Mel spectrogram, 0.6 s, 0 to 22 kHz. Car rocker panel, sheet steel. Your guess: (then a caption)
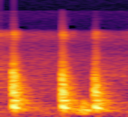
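Cracked. Knuckle knocks on the visibly cracked underside rocker panel (sheet steel) of a Renault Mégane Scénic MK1 give three short, dull, hollow knocks with a low tone near 220 Hz that die away almost instantly. The panel sounds hollow, but not like a normal rocker panel, which suggests hidden damage or corrosion beneath the surface.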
